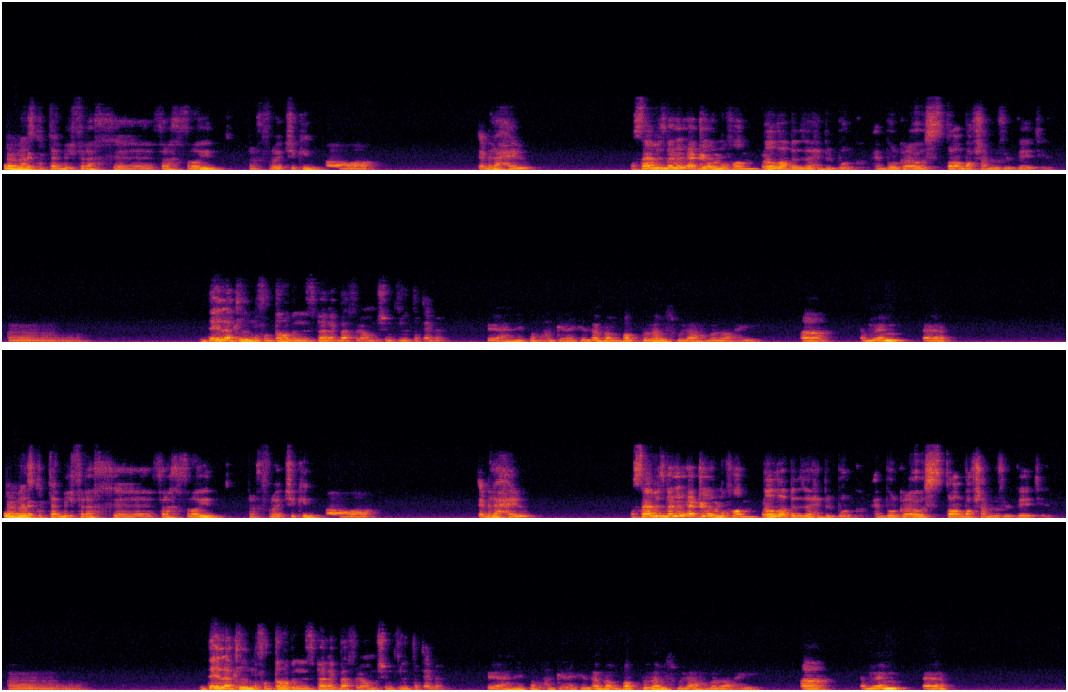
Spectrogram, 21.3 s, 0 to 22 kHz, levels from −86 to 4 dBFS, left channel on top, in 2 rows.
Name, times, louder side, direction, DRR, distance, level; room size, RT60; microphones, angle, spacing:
voice 1, 0.0-2.2 2.5-3.2 4.8-5.3 6.3-10.5 12.6-15.0 18.6-18.9, right 2 dB, 30° right, 0.6 m, -21 dB
voice 2, 3.2-3.7 6.7-7.1 7.6-7.8 10.7-11.4 15.5-18.2 19.2-20.0, right 2 dB, 5° left, 0.7 m, -22 dB
2.5 x 2.0 x 2.7 m
head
